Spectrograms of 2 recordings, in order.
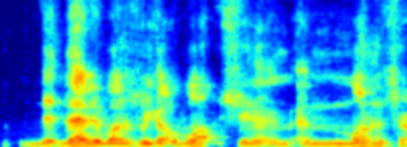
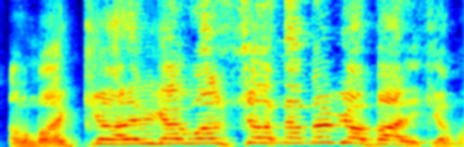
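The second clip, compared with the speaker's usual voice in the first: much higher, much louder hyped shout; rave MC shout; 10 dB louder than usual. Pretend. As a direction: yell it out like an MC firing up a nineties rave. Bursts into rave MC chant.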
